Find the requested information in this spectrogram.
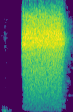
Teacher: S continues, it's turbulent.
